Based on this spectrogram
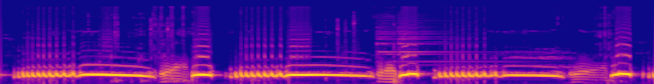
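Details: Collared dove (puter) cooing, played to set other doves singing. The phrase comes three times, about every two seconds. Each is a rolling, purring start, then a long, steady, low coo that ends in a short, sharp upturned note.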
